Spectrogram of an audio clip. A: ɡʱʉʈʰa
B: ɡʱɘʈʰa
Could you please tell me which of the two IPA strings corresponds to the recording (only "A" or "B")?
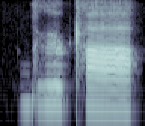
A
